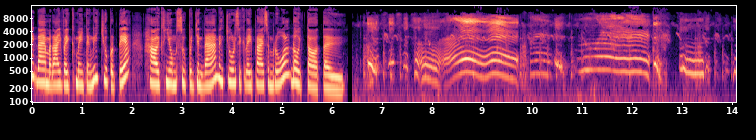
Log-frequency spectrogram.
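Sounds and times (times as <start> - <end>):
speech: 0.0 - 8.8
two-month-old baby crying in a restaurant in Yaoundé Cameroon: 6.7 - 14.0.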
